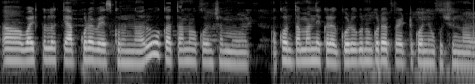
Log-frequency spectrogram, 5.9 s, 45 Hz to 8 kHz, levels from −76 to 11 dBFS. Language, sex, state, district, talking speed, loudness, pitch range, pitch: Telugu, female, Andhra Pradesh, Annamaya, 150 wpm, -18 LUFS, 175-195 Hz, 185 Hz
